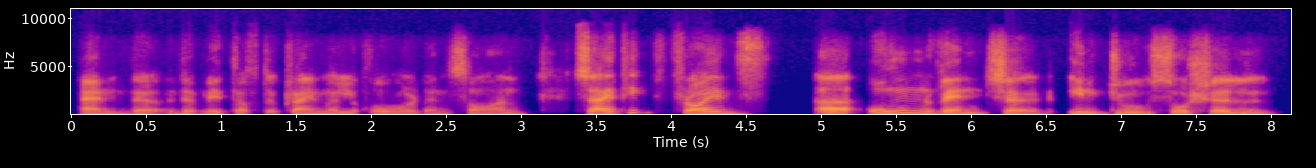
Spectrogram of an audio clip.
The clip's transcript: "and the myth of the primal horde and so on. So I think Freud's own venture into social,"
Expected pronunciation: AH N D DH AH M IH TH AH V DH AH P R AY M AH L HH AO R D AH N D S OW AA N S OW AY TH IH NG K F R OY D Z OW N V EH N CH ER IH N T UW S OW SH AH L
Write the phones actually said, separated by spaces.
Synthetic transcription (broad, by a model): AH N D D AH M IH T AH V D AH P R AY M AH L HH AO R D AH N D S OW AA N S OW AY T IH NG K F R OY D Z OW N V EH N CH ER IH N T UW S OW SH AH L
